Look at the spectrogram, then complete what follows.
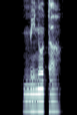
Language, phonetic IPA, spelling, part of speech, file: Polish, [mʲĩˈnuta], minuta, noun, Pl-minuta.ogg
